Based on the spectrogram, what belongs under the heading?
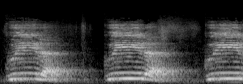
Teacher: تبدأ بضمة، والضمة تحصل بضم الشفتين ثم تكسر، فقيل نقول في الإشمام ها قيل قيل قيل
